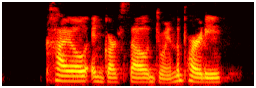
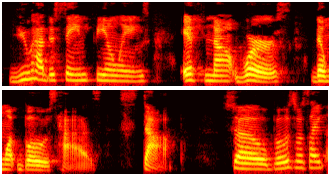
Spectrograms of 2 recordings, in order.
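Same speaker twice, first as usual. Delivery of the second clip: normal talking voice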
